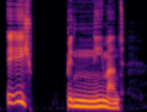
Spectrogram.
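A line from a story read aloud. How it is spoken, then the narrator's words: Hasty. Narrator (German): sagte Neville hastig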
